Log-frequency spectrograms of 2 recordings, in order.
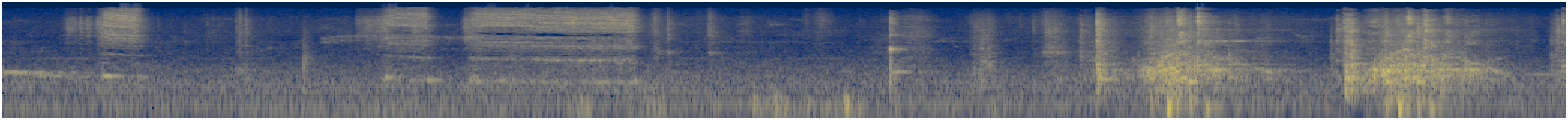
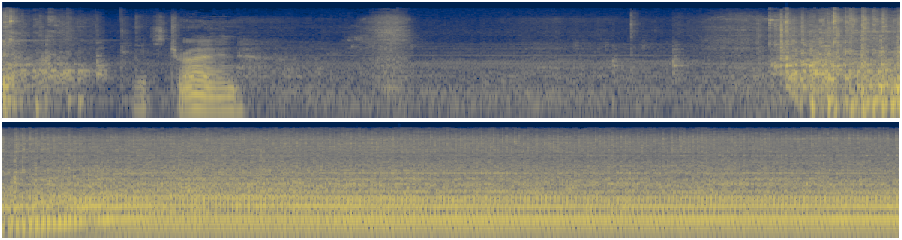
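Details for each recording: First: Power washer engine that won't start, air cleaner off and carb cleaner sprayed in, before carburetor cleaning; irregular rasping pull-cord strokes with no firing; cranks, no start. Spark was later confirmed and a varnished float bowl was found. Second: Power washer engine after carburetor cleaning, started once its on/off switch was turned on; a few handling knocks, then it catches at about five seconds and settles into a steady, even run; normal start and running.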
